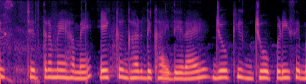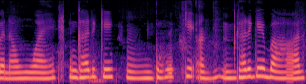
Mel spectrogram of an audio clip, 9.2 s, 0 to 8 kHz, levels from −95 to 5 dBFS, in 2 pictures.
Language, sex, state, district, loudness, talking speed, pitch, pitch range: Hindi, female, Bihar, East Champaran, -21 LUFS, 170 wpm, 240 Hz, 225-260 Hz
